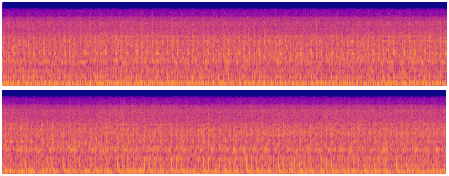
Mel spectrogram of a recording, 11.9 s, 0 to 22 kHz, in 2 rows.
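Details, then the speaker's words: Trans Am V8 with the T56 transmission removed, idling with a steady, fairly soft knock of three or four beats a second; a bad pilot bearing was found, but the knock remains: a rod knock. "so obviously i have a rod knock which is what i was hoping and praying wasn't and i kept telling myself it wasn't"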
